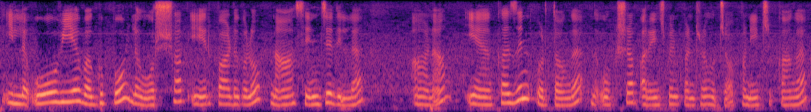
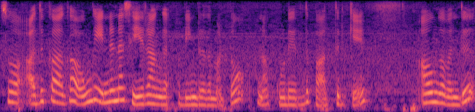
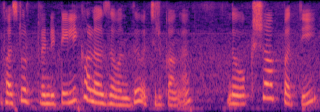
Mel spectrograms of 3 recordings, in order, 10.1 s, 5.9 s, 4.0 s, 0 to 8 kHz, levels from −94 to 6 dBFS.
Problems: constant background noise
